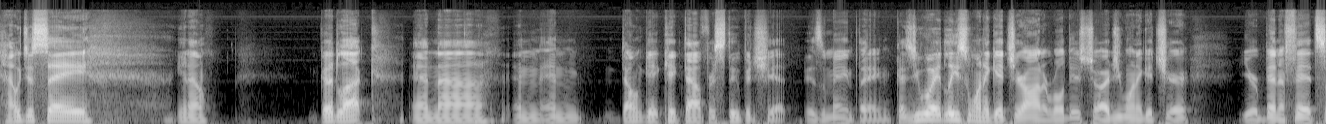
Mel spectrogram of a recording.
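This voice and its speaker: A man's voice: fairly low pitch, smooth, no room sound, clean studio sound. A man, a stand-up comedian and military veteran, chatting loosely as a podcast guest, rambling with lots of fillers and restarts. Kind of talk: casual podcast conversation.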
